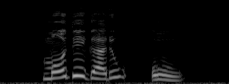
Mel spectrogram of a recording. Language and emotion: Telugu, neutral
